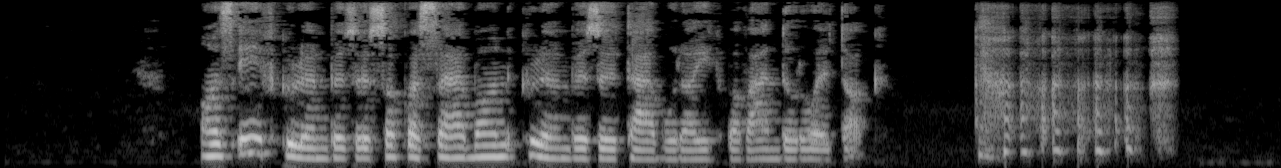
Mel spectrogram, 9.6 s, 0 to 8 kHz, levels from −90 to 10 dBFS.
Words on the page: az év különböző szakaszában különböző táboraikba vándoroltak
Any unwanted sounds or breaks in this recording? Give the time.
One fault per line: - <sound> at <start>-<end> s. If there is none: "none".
- laugh at 7.3-8.9 s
